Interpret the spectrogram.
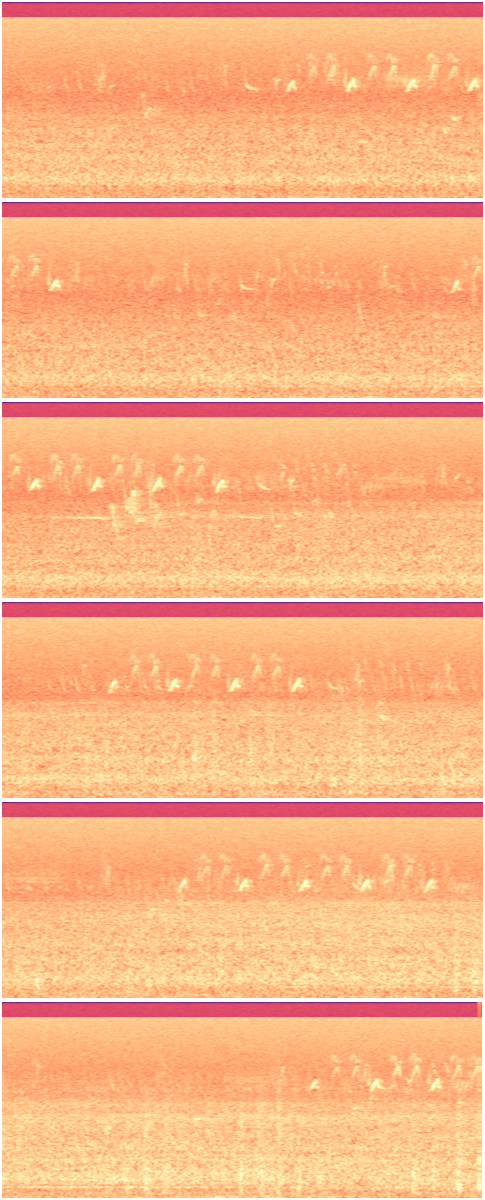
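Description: Diesel train on a non-electrified rural line, its engine and wheel noise a steady rumble that slowly grows louder as it approaches, with wheel clicks on the rail joints in the last few seconds.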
